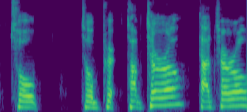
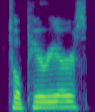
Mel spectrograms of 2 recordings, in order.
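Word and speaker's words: Topuria: the super fight people are hoping they're gonna get is fucking Topturo. It's not how you say it. It's how Conor McGregor says it when he's making fun of him. It's Topuriers. Yeah. He's a Georgian guy who's from Spain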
